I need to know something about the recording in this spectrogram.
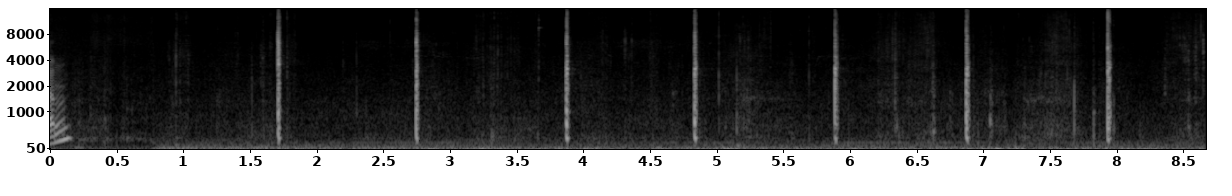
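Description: A sharp click repeated about once a second, seven times, over a low steady rumble.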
